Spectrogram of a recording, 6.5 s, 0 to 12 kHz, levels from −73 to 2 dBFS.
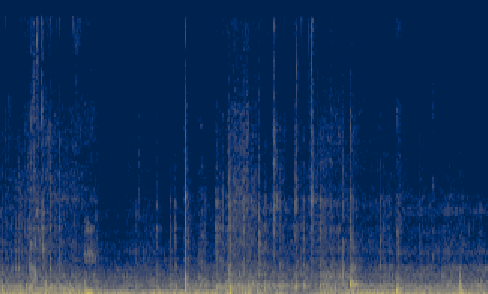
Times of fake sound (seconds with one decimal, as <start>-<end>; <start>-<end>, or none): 1.2-2.3; 4.3-5.1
